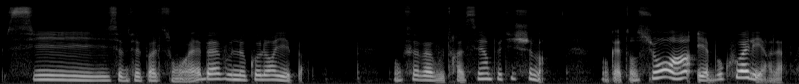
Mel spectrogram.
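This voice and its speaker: A woman teacher going carefully through reading exercises for young pupils, saying each word clearly before explaining it. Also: medium pitch, lively intonation, normal speed, a little mellow. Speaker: primary school teacher.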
